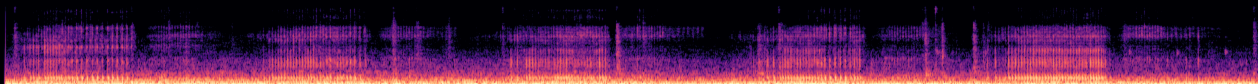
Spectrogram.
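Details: Sleeping Saint Bernard puppy snoring loudly in a car, rasping snores repeating roughly every two seconds over a constant low engine rumble, with faint clicks of the turn signal.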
